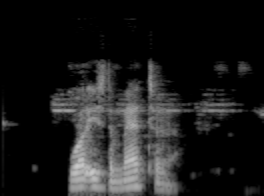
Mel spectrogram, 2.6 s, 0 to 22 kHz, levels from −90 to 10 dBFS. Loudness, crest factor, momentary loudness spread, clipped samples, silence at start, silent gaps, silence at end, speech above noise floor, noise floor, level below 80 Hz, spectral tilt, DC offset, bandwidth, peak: -20 LUFS; 20 dB; 24 LU; under 0.1%; 0.5 s; none; 0 s; 27 dB; -45 dBFS; -62 dBFS; -5.5 dB/octave; under 0.1%; 7.4 kHz; -2 dBFS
